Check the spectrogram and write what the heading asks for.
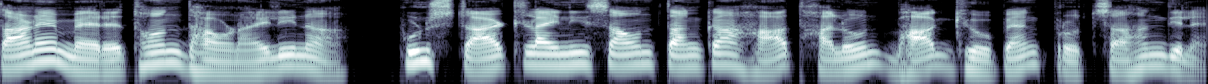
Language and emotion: Goan Konkani, neutral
